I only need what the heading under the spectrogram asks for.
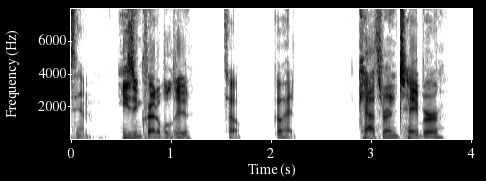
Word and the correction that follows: Taber: apologies if I butchered that, as Padme Amidala. Yeah, dude, it's Taber. Taber. Taber.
